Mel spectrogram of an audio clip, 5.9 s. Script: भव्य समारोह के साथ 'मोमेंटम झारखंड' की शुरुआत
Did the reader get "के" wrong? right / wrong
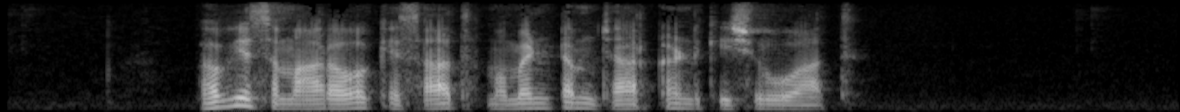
right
